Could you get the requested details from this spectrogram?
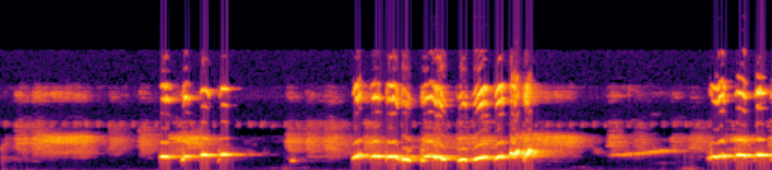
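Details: Contest-ready white-rumped shama from Aceh sings loud bursts of quick warbling notes mixed with sweeping whistles, separated by short quieter pauses.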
